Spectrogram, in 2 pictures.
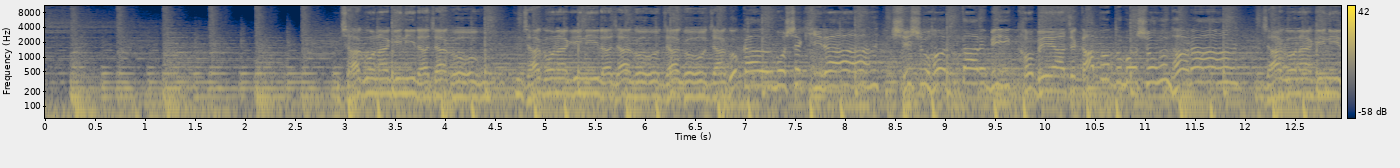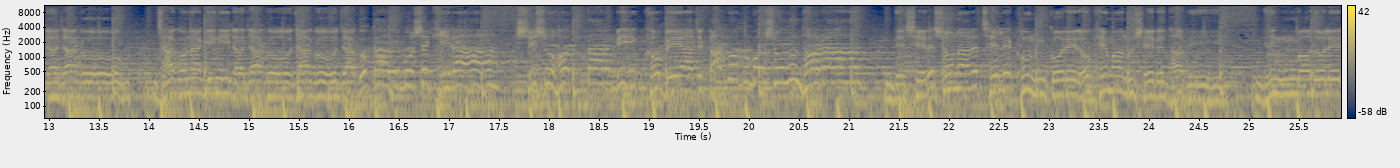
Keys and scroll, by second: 0.4-2.1 typing, 3.9 ctrl+KP_Subtract, 4.8 space, 5.7 ctrl+KP_Subtract, 6.2 space, 6.9 space, 9.2 space, 12.1 ctrl+a, 12.8-20.5 typing, 13.8 ctrl+a, 22.4 Down.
